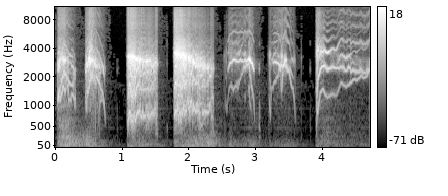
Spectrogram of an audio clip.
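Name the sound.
voice imitating a cat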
